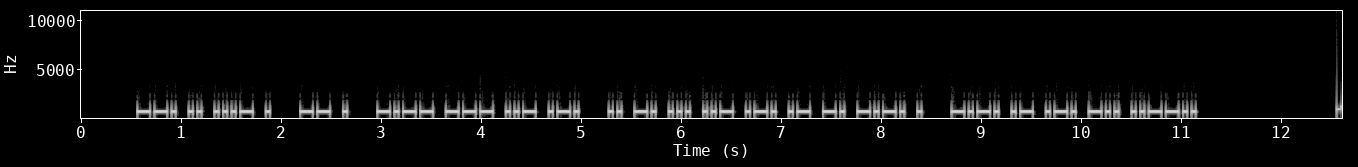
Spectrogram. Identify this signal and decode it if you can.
Morse code, heard as a keyed tone, about 28 wpm, 700 Hz. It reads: GIVE ME YOUR INSURANCE CARD?
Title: Sentences from Top 1100 Words 28wpm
